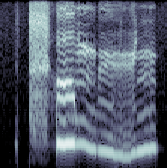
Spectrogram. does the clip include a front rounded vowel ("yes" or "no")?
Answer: yes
